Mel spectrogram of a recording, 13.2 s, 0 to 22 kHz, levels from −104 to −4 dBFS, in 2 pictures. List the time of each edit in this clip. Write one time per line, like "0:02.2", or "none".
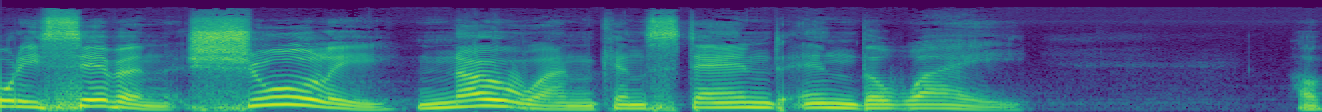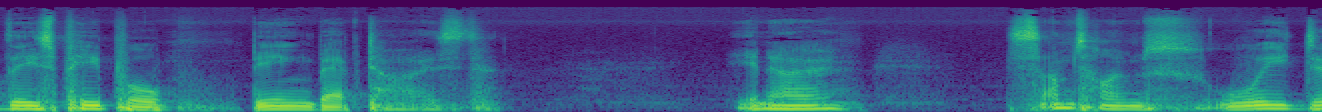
none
